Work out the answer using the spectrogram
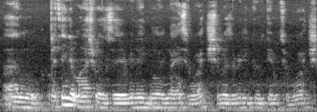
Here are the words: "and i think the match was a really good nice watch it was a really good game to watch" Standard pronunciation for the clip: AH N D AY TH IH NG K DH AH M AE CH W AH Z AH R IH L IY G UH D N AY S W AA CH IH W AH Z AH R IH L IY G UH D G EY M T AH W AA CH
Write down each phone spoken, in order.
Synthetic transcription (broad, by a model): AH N AY TH IH NG K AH M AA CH W AH Z AH R IH L IY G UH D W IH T W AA SH IH W AH Z AH R IH L IY G UH D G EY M T AH W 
